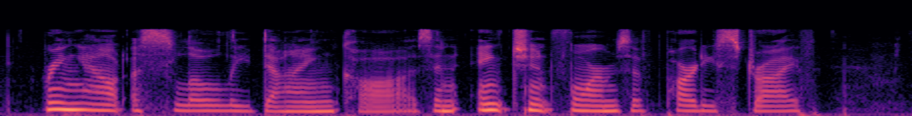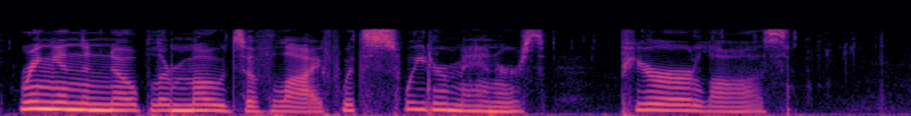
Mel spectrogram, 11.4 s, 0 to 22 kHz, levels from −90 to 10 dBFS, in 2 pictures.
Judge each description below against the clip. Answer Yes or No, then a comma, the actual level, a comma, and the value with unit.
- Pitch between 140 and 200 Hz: Yes, medium, 185 Hz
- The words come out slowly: Yes, slow, 125 wpm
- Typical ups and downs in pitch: Yes, average, 3.2 semitones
